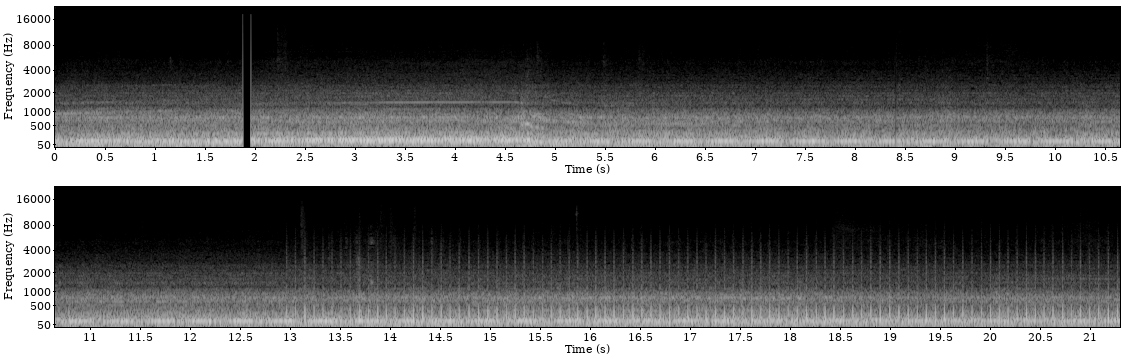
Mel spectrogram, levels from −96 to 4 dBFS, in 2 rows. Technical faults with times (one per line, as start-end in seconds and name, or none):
1.88-1.96 Bluetooth stall
8.40 Bluetooth stall
12.96-21.28 train of clicks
